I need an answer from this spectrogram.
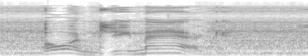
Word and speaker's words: OMG Mag: The proper way to say that is OMG Mag.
